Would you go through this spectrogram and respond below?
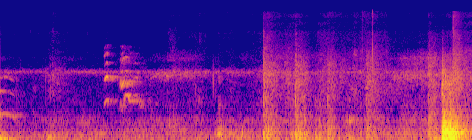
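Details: Small kittens attracted by a light mew in a short burst of two or three thin, high calls early on, followed by rustling, knocks and handling noises against a constant hum.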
